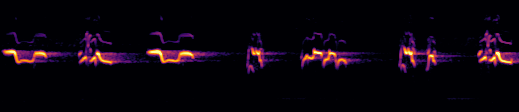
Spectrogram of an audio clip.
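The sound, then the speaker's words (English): An American robin sings its daytime song: a steady series of short, rich whistled phrases, each one varied, with brief pauses between. Clear, with no other sounds. “During the day, an American robin sings a lovely, familiar song of rich phrases.”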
